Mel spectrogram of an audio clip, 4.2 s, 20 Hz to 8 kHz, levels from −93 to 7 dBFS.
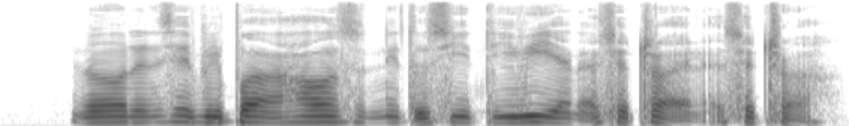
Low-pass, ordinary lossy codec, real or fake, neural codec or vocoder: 7.2 kHz; none; real; none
